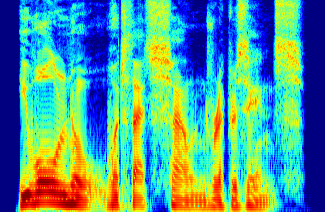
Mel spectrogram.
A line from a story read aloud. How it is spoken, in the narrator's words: started gravely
